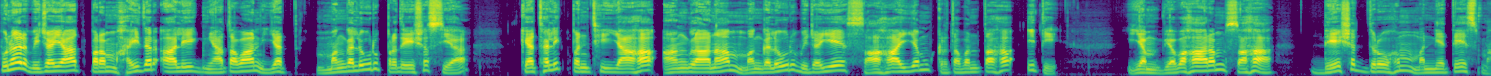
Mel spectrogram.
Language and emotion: Sanskrit, neutral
